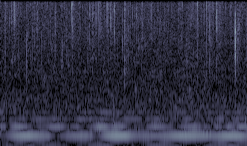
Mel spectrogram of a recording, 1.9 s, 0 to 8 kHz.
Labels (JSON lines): {"label": "biophony, midshipman", "recorder": "SoundTrap 500"}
